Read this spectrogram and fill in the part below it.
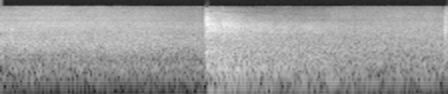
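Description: A puck smacks loudly against the boards.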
